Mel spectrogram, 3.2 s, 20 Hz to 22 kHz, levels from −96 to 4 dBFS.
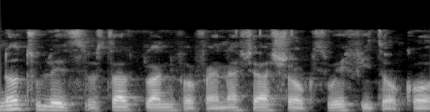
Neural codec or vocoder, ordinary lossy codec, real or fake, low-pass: none; none; real; 7.2 kHz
